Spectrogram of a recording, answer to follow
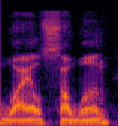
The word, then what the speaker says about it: Wael Sawan: Foi isso que o CEO da Shell, acho que o nome dele se pronuncia Wael Sawan, acho que é assim que se pronuncia o nome dele, mas ele disse isso ontem.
